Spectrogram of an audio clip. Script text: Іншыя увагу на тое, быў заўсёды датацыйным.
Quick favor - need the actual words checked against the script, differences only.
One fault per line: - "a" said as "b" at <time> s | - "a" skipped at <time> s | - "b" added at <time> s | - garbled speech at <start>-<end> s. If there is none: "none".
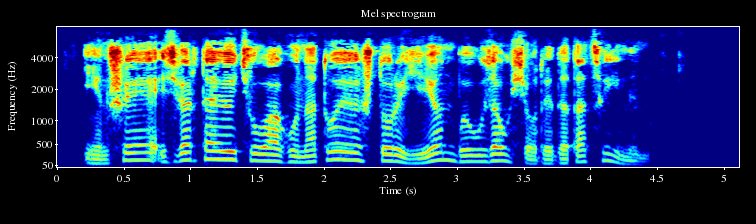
- "звяртаюць" added at 0.9 s
- "што рэгіён" added at 2.4 s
